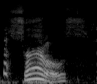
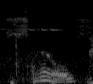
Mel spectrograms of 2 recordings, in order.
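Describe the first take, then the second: First: Saddles repeated higher and louder, falling; mock outraged repeat of saddles; louder indignant disbelief. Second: Soft, falling, baffled saddles; quiet disbelief. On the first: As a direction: echo saddles in outraged surprise. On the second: Retold or imitated. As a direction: mutter saddles as if you misheard. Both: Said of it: "And she says".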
